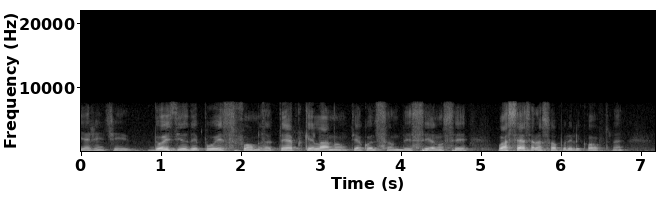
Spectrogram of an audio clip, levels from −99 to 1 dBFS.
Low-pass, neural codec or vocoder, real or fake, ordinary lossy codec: none; none; real; none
